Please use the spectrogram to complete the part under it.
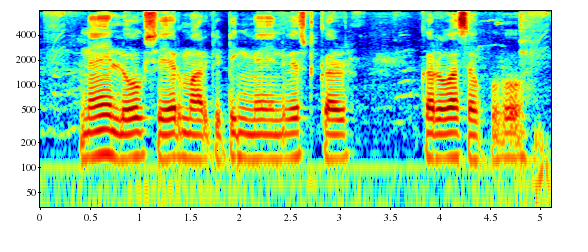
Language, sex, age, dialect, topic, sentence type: Magahi, male, 18-24, Northeastern/Surjapuri, agriculture, question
